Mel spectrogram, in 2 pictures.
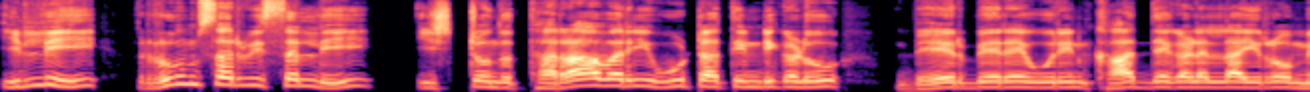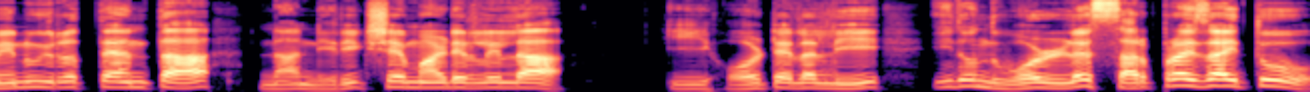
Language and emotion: Kannada, surprised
